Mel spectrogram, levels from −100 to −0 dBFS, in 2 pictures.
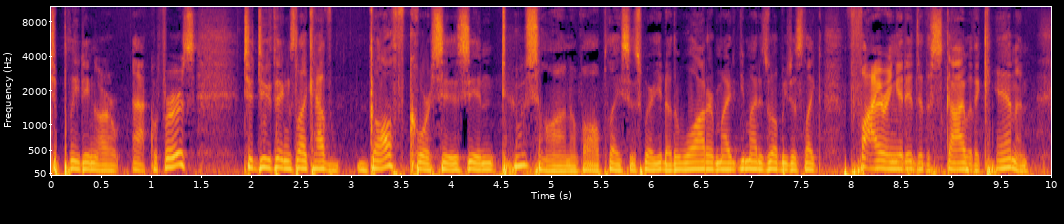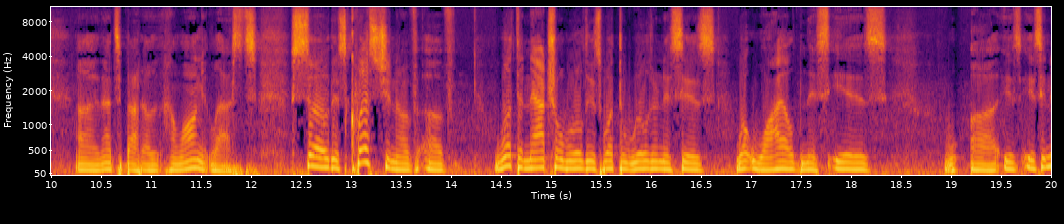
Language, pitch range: English, 110-140 Hz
